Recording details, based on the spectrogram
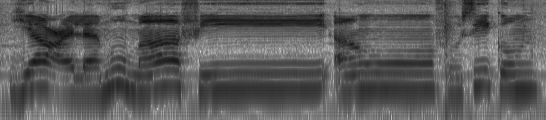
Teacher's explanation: اس مد کی مقدار تقریباً 2.5 حرکات عربیہ ہے، اس کو چھوٹی مد کہتے ہیں. 2 سے 2.5 سیکنڈ تک ہم اس مد کو کھینچ کے پڑھیں گے.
